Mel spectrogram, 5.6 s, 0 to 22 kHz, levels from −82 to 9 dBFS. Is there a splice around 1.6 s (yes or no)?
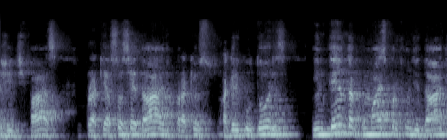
no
